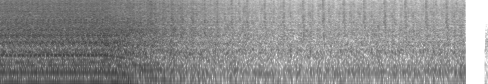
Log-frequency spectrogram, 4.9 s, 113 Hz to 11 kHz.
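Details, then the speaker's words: Toyota fan clutch modified with 10,000 cSt silicone fluid, revved then dropped to idle: a steady rushing fan roar carries on with the clutch still engaged. It stays engaged much longer than the stock clutch, which released right away. "And what you're going to notice is that it's going to take much longer for this to disengage than it did on the previous clip that I just played."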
